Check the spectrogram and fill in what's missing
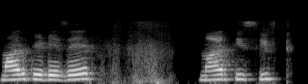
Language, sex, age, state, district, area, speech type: Telugu, female, 30-45, Andhra Pradesh, Kadapa, urban, spontaneous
